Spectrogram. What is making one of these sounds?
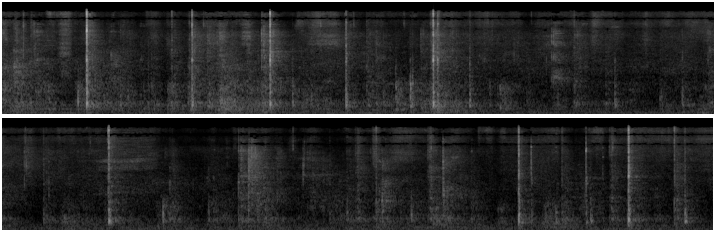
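Chess pieces clack onto a wooden board.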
